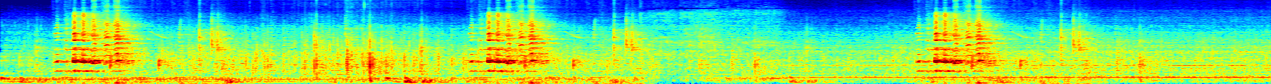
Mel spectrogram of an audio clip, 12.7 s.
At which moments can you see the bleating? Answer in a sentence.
You can hear the bleating from 0.5 to 2.3 s, from 4.7 to 6.5 s and from 9.2 to 10.9 s.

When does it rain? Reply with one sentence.
The rain can be heard from 0.0 to 12.6 s.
